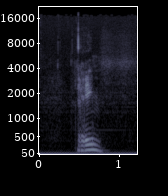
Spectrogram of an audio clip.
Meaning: 1. belt, strap, thong, collar 2. seat belt 3. oar, paddle 4. ream (paper measure)
- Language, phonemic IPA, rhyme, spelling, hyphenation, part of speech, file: Dutch, /rim/, -im, riem, riem, noun, Nl-riem.ogg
